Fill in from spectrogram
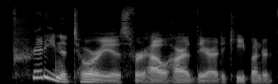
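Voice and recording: A passage read aloud in a natural voice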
